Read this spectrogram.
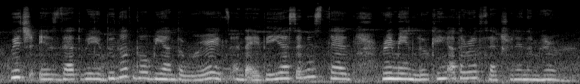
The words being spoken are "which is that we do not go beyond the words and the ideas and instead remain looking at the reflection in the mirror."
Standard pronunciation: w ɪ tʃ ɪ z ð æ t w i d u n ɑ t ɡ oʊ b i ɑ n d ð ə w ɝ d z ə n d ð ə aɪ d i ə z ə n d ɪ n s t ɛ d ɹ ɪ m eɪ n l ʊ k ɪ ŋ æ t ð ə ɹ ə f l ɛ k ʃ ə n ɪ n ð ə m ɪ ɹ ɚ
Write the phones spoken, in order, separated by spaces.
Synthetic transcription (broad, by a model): w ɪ tʃ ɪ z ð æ t w i d u n ɑ t ɡ oʊ b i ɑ n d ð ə w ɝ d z ə n d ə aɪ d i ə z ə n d ɪ n s t ɛ d ɹ ɪ m eɪ n l ʊ k ɪ ŋ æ t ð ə ɹ ə f l ɛ k ʃ ə n ɪ n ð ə m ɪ ɹ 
